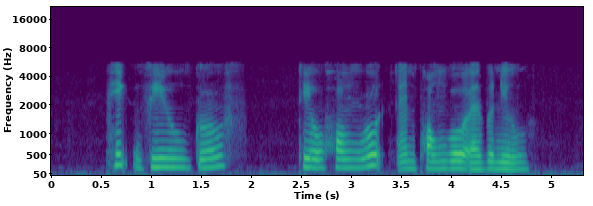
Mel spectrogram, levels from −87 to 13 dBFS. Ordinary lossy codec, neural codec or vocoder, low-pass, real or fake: none; codec, 16 kHz in and 24 kHz out, 1.1 kbps, FireRedTTS-2 codec; 5.4 kHz; fake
